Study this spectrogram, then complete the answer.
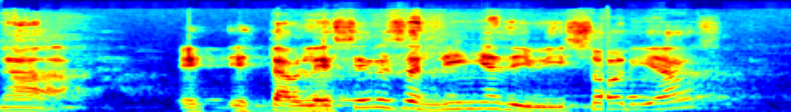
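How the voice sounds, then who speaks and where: His pitch swings very widely from phrase to phrase. The man keeps to a moderate tempo. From Argentina, Córdoba. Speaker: language teacher. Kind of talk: casual chat.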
